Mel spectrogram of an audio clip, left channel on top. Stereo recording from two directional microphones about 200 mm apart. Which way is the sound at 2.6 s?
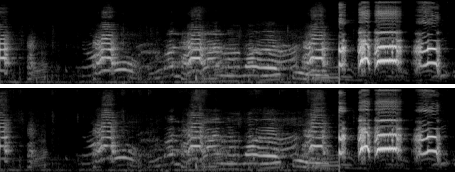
15° left (ahead or behind).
